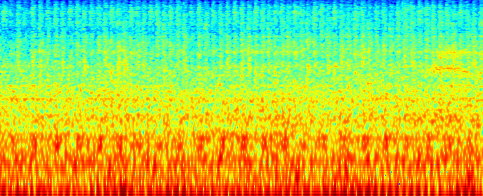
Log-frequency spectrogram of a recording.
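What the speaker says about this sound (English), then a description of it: "So we're going to start the engine first." A boat engine runs at a steady idle, a loud, low, continuous throbbing rumble with a regular pulsing beat and no voices.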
